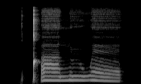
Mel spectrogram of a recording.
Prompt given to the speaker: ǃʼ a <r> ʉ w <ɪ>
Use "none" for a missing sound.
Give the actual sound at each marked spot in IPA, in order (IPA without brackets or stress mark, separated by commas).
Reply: n, ɛ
